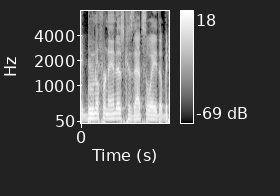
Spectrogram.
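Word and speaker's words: Fernandes: I say Bruno Fernandez because that's the way But he the way that they pronounce it in Portuguese is very funny. It's Bruno Fernanch. It's like Fernanch.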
